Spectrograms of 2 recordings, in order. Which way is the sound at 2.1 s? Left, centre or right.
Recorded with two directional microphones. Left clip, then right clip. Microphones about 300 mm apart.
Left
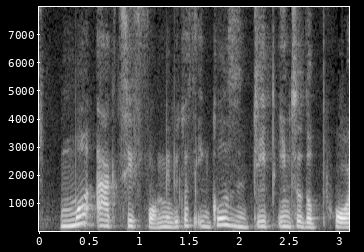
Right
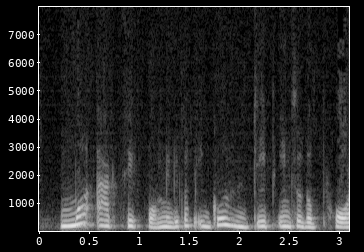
Centre.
